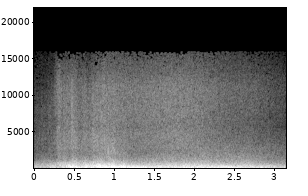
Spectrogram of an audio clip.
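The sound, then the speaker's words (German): Rough sea waves churn and break in a steady roar, with one heavier surge early on and hissing spray over a deep, rumbling wash, buffeted by wind. “Bei unruhiger See wird der Oberflächenfilm untergespült, mit tiefer liegenden Wasserschichten vermischt.”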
